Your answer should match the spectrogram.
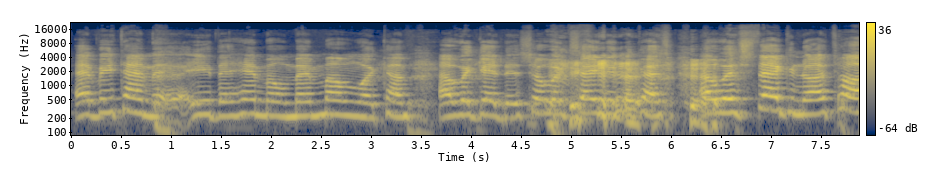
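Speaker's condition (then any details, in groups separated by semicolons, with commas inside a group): Anoxic brain injury; yes/no by mouth or tongue, thickened liquids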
